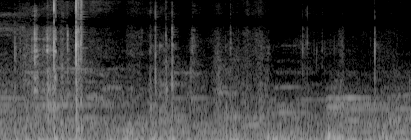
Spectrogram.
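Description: Clothes hangers clicking against a metal clothing rack as garments are pushed along it: a quick cluster of sharp clicks in the first half second, and a few more about a second in.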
